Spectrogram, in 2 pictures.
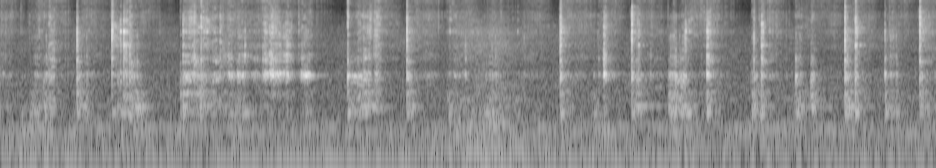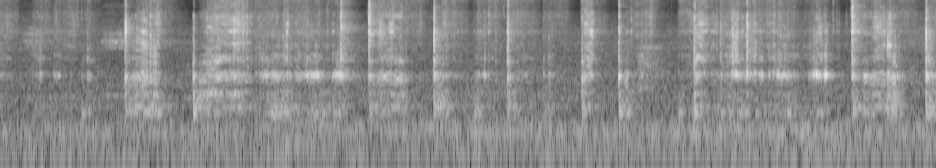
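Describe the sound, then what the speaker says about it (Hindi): Dry spices roasting in a pan while being stirred, giving continuous scraping, rasping strokes with a faint sizzle, close and steady with no talking. "ये देखिए हमारे मसाले जो हैं वो रोस्ट हो चुके हैं।"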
